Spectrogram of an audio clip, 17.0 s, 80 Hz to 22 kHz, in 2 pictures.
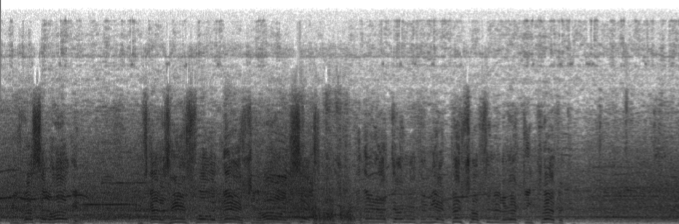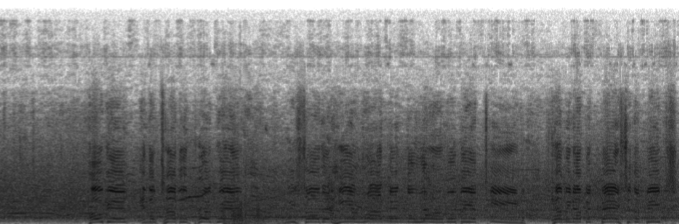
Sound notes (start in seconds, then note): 7.9 audience cheering; 11.2 body thudding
